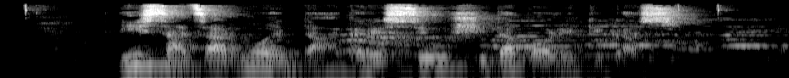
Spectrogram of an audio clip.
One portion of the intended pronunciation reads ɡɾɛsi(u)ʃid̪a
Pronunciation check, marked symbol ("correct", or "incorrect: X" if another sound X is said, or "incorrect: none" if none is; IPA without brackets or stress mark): correct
